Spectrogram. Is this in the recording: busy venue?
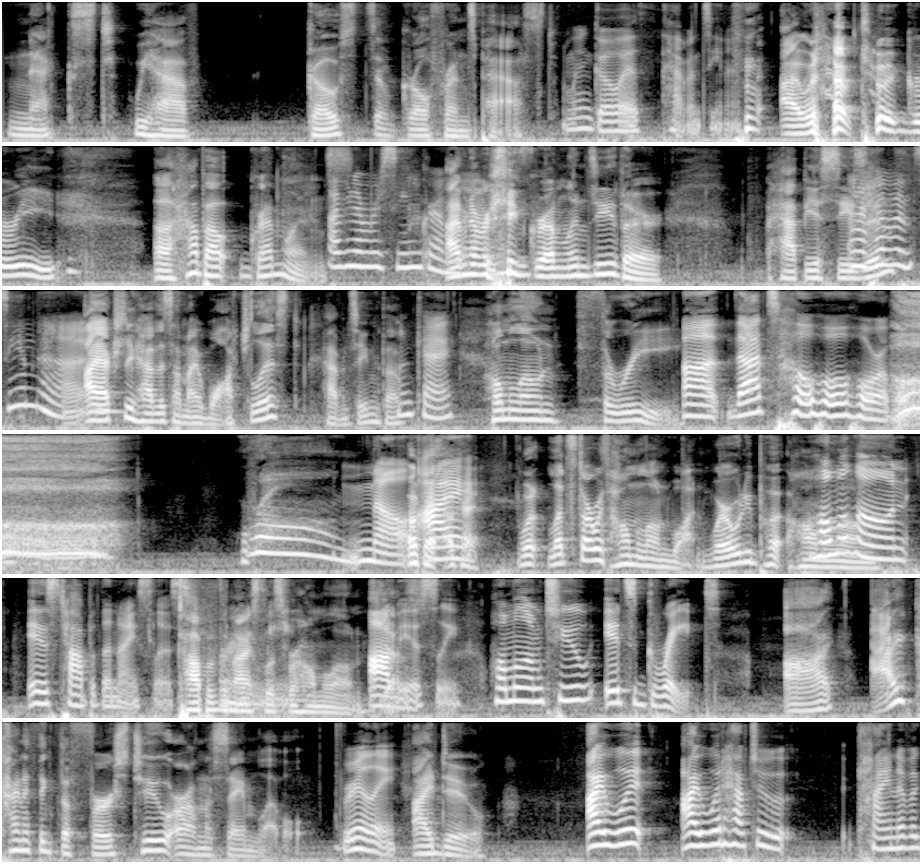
no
